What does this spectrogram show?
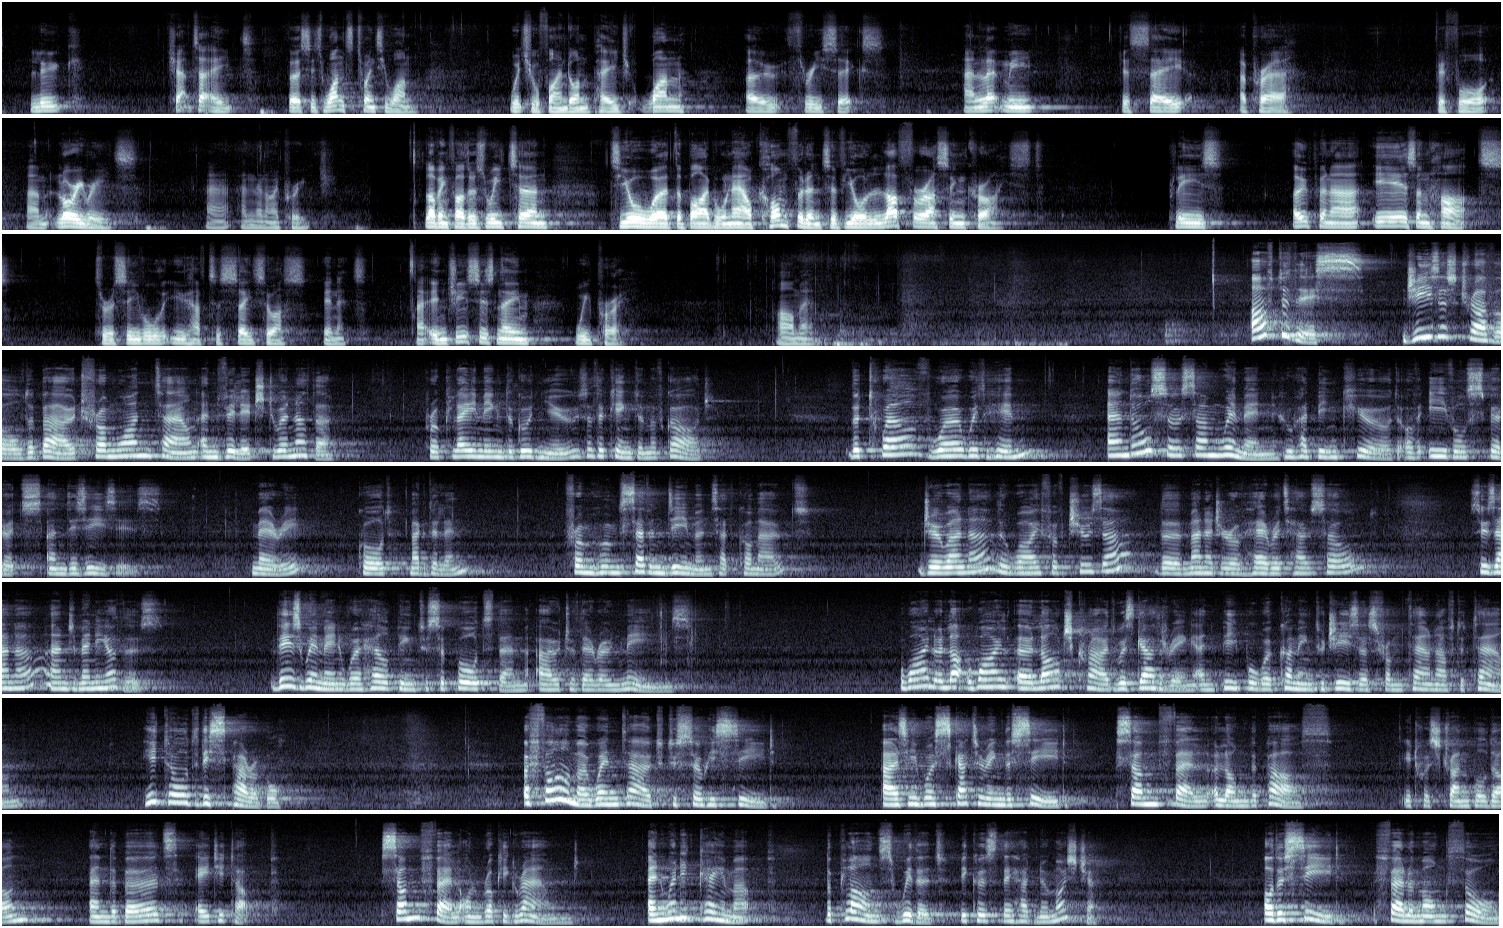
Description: Sermon Transcript Study Questions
